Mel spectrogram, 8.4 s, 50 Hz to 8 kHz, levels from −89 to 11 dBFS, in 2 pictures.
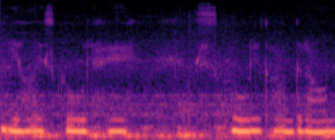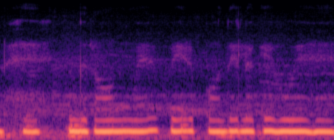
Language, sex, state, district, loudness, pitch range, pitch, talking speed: Hindi, female, Uttar Pradesh, Hamirpur, -17 LUFS, 230-245 Hz, 240 Hz, 100 wpm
